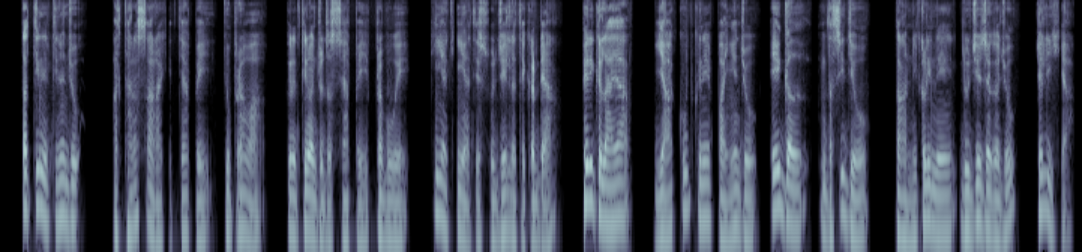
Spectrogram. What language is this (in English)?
Bilaspuri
